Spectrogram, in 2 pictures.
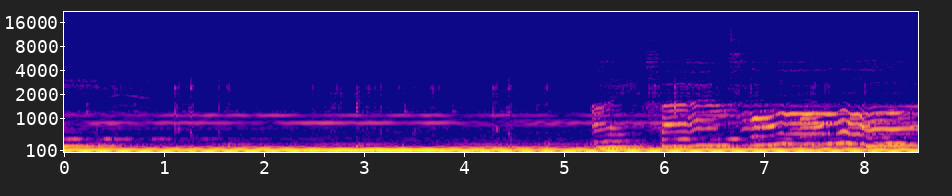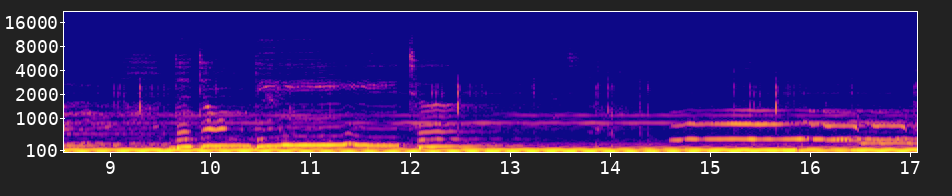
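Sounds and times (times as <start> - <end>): ambient drone music: 0.0 - 17.0
faint clicks: 0.0 - 17.0.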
